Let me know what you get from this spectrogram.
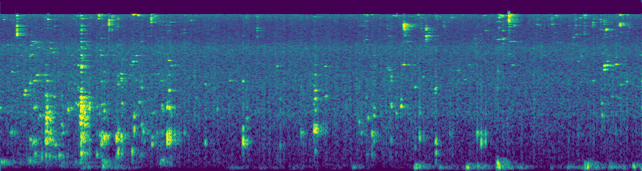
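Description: Rain falling on a wet paved lane, with many scattered drips and splashes and a few low thumps in the second half.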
